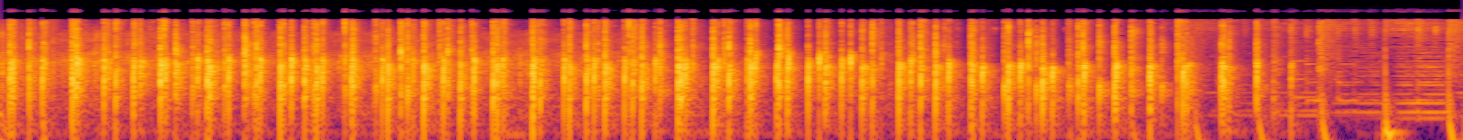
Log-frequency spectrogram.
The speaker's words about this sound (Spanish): Así que despedimos este programa con un fuerte aplauso para ti,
